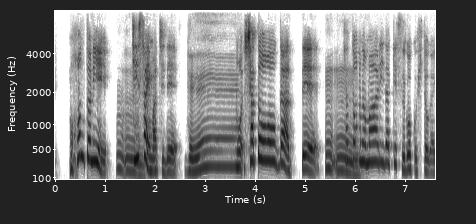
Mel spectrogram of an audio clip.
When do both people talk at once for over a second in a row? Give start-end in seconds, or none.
none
